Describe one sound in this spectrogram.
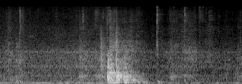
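A knife chops on a cutting board with a sharp knock.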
